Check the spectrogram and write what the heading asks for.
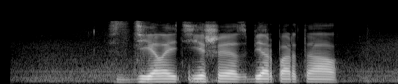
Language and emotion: Russian, angry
